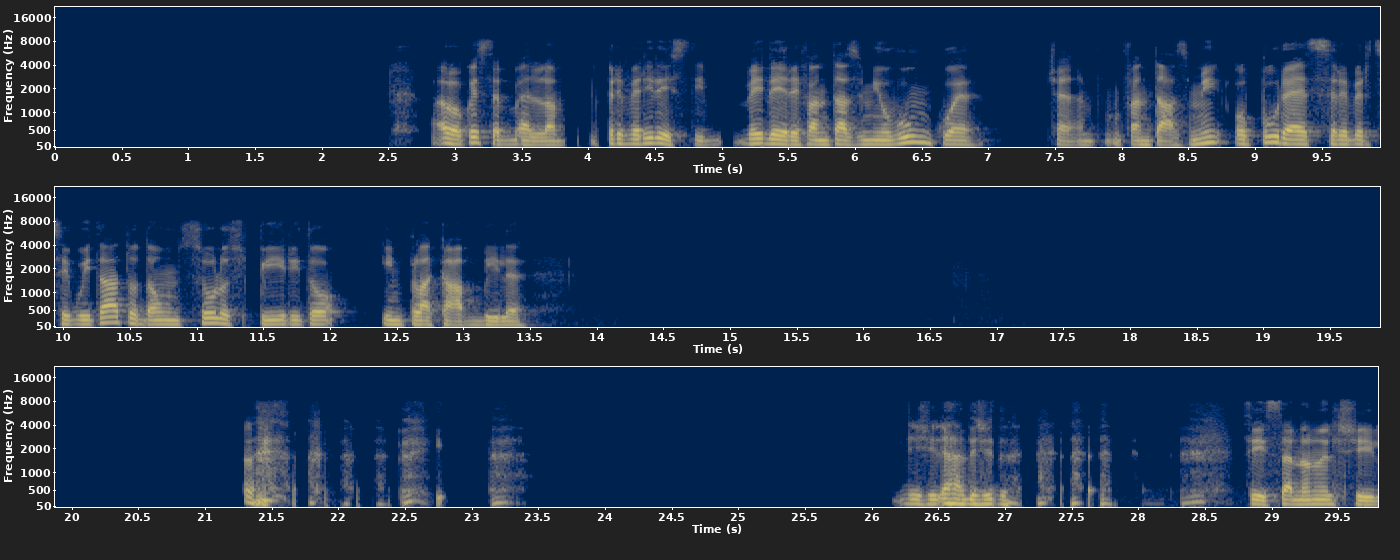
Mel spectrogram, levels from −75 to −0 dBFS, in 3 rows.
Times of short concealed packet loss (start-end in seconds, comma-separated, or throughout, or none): 1.55-1.60, 5.28-5.32, 7.64-7.71, 8.99-9.03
